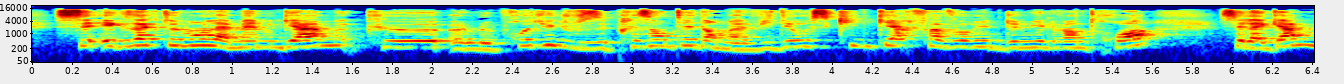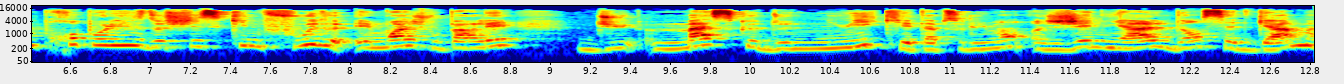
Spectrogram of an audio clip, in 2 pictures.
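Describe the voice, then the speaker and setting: Noticeable background noise runs behind a woman with a high pitch. She talks at a moderate pace with ordinary pitch variation. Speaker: beauty content creator. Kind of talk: product review vlog. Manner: casual, conversational with hesitations.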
